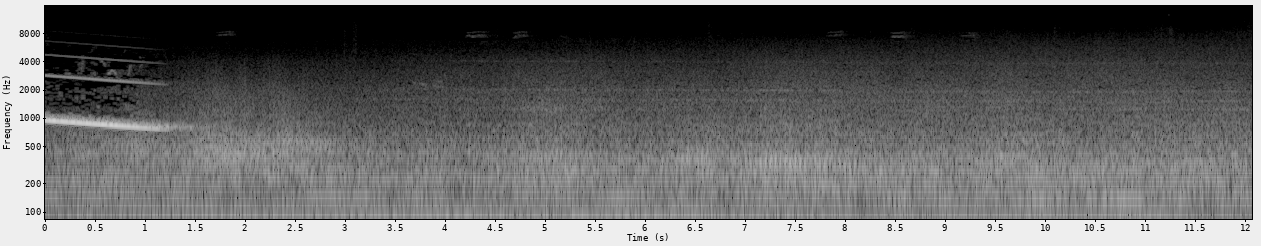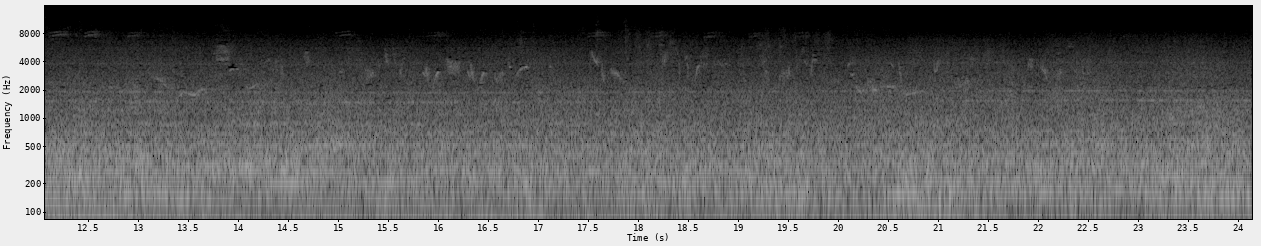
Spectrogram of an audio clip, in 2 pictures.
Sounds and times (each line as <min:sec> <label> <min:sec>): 0:00.0 synth firetruck sound 0:01.6
0:00.0 helicopter 0:24.1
